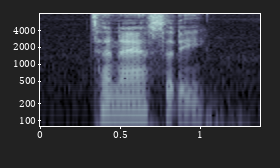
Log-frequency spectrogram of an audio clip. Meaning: The quality or state of being tenacious, or persistence of purpose; tenaciousness
- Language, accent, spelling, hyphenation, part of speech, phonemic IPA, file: English, US, tenacity, te‧na‧ci‧ty, noun, /təˈnæsəti/, En-us-tenacity.ogg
